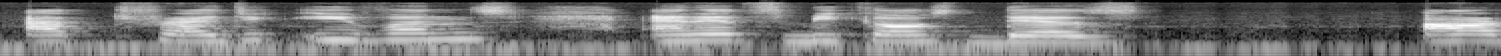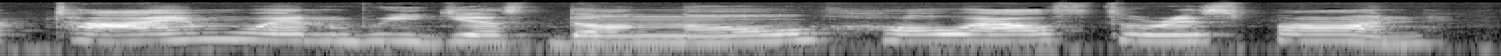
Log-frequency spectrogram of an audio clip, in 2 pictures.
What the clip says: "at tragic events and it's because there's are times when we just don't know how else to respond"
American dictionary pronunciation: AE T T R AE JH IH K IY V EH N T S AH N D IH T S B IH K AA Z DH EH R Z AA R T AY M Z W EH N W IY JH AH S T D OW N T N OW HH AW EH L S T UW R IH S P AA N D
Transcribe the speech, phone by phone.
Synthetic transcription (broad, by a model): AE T T R AE JH IH K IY V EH N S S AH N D IH T S B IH K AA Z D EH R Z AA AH T AY M W EH N W IY JH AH S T D OW N T N OW HH AW EH L S T UW R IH S P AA N D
